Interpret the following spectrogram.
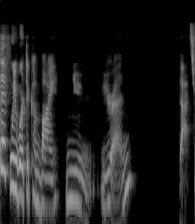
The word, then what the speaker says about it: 女: 女, 女. This character can be a bit difficult to pronounce. It sounds a bit like a crossover between nu and ni.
